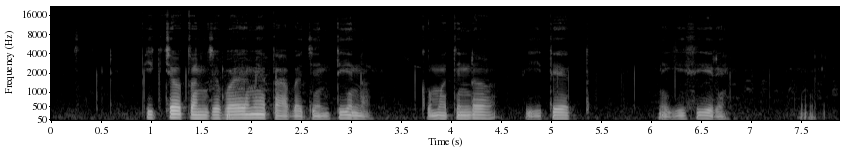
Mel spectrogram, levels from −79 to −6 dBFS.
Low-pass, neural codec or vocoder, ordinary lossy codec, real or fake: none; vocoder, 44.1 kHz, 128 mel bands every 512 samples, BigVGAN v2; none; fake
